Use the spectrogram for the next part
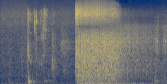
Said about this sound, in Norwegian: Han eksploderer, men han dør jo ikke.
